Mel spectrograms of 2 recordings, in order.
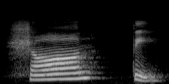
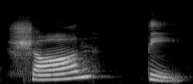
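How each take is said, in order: No difference in how they are said.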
